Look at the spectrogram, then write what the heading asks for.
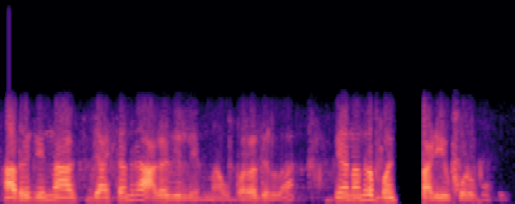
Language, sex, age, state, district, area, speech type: Kannada, male, 45-60, Karnataka, Raichur, rural, conversation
